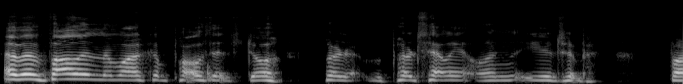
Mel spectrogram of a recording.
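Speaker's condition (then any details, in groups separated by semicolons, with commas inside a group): Cerebral palsy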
